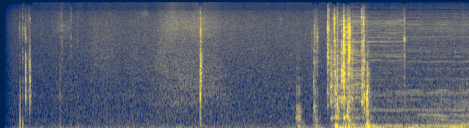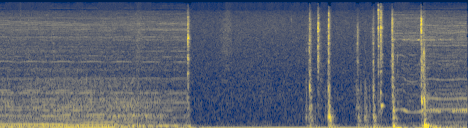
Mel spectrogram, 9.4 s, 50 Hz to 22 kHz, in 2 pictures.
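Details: 2007 Lexus ES350: as the steering column automatically telescopes at start or shut-off, a few clicks are followed by a low, wavering groan for about three seconds. Manufacturer calls it normal; owner considers it a defect.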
